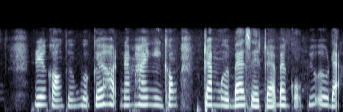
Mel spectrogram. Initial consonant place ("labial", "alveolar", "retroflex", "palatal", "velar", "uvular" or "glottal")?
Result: alveolar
